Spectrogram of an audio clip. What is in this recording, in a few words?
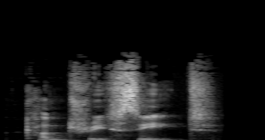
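"country seat", British English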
